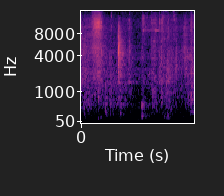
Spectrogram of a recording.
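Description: A few faint footsteps and small knocks, spaced about half a second apart, as people walk to and from a lectern.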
